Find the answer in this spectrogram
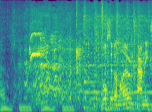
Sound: whistle blows

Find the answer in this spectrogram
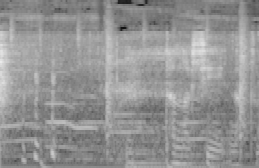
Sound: laughs

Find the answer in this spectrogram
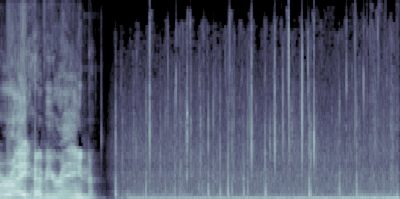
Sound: rain pattering

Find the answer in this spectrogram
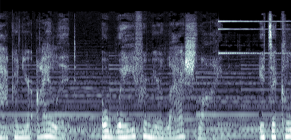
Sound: chime sounding

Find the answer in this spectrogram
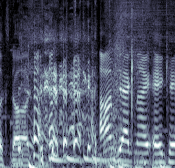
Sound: laugh

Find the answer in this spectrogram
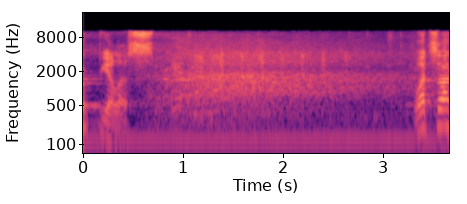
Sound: laughter

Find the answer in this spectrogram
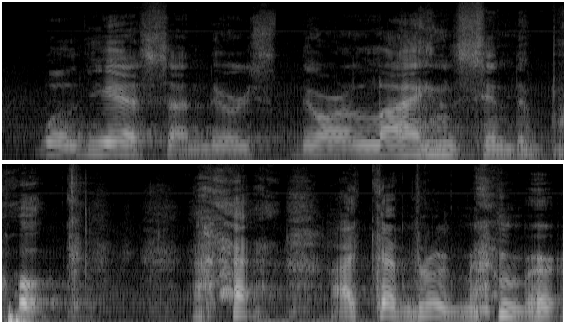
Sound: laughs

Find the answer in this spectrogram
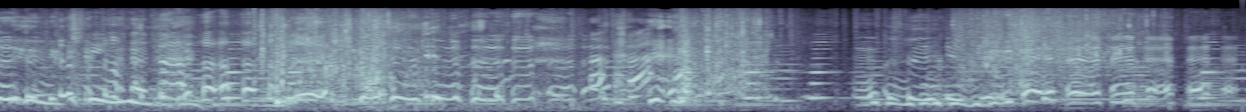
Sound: excited laughter

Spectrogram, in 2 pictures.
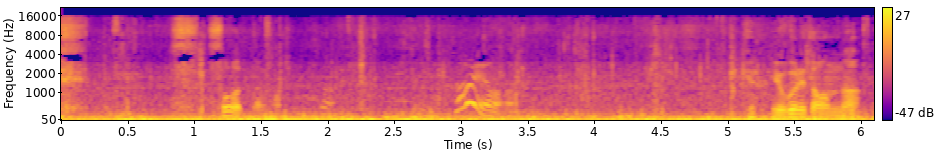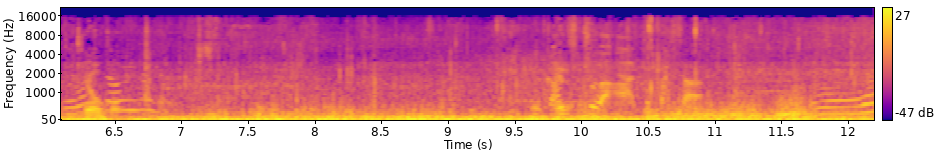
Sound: laughter

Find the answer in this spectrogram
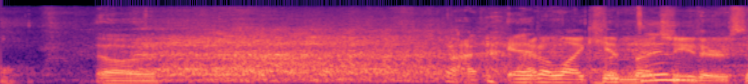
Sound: audience laughing

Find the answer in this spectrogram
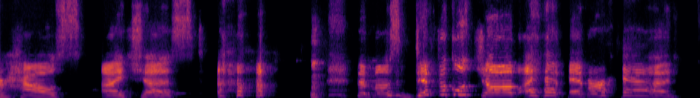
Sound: laughs

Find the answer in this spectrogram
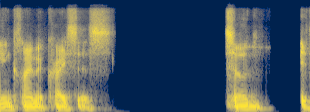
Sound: silence

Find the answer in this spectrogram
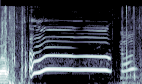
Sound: howling

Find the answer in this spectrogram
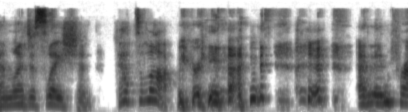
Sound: laughs

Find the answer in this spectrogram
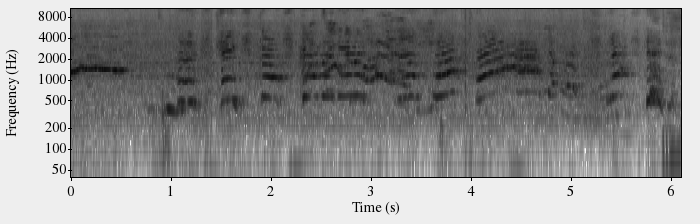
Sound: blender sound continues; screaming and breathing heavily

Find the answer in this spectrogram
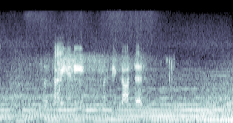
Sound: through Radio Device

